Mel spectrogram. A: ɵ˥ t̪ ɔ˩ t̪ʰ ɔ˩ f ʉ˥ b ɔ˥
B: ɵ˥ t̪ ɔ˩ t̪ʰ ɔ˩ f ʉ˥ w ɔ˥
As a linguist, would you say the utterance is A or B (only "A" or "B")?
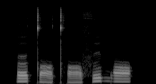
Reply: A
